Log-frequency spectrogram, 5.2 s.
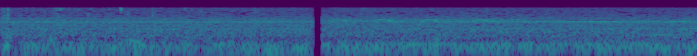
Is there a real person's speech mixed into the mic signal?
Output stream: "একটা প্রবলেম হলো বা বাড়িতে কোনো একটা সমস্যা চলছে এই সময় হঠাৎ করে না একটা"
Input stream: No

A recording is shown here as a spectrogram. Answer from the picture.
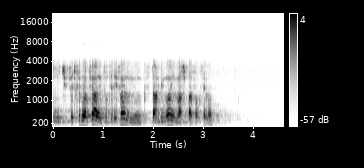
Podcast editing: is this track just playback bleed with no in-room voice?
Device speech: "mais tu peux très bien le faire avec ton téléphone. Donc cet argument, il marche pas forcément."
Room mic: Yes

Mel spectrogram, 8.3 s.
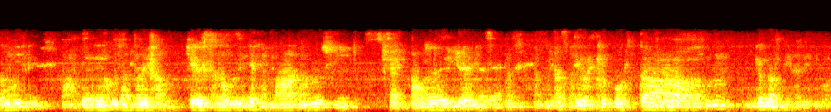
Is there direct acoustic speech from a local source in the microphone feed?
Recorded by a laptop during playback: No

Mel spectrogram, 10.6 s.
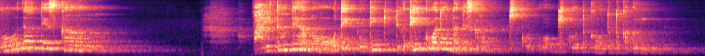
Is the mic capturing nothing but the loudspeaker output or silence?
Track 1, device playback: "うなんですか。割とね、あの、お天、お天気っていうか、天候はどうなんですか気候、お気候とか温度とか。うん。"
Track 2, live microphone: Yes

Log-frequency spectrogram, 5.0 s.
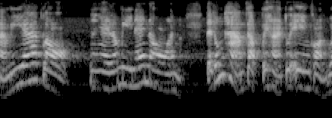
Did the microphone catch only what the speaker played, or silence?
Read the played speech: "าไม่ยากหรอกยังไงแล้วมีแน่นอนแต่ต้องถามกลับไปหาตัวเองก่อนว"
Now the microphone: Yes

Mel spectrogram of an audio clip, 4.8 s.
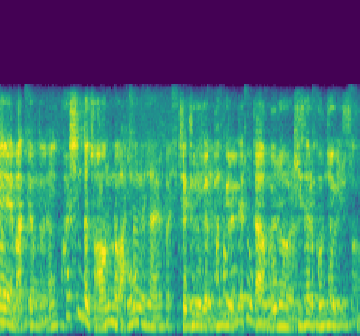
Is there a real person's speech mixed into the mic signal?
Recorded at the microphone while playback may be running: Yes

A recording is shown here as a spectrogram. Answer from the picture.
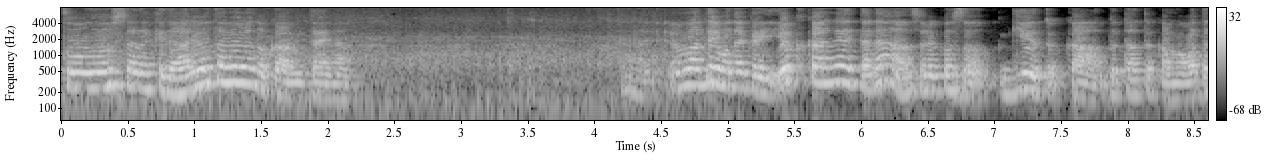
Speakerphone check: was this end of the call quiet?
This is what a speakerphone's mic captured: Yes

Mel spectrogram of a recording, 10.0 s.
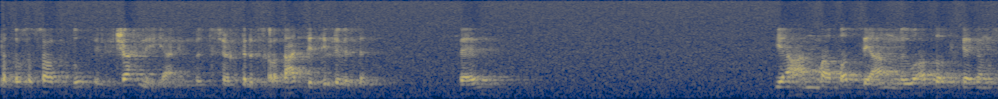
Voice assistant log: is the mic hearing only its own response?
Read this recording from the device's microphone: Yes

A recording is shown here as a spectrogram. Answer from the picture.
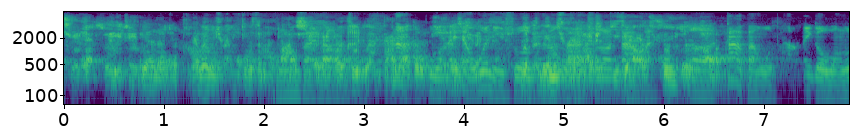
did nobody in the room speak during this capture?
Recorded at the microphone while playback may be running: No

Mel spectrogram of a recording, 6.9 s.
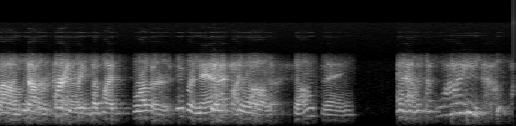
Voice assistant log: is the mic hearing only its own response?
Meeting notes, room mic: No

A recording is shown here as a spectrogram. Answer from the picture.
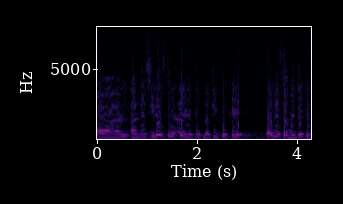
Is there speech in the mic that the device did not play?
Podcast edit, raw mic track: Yes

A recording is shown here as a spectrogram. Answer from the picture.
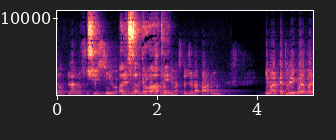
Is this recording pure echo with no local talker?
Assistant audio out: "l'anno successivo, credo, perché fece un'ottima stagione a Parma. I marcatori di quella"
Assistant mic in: No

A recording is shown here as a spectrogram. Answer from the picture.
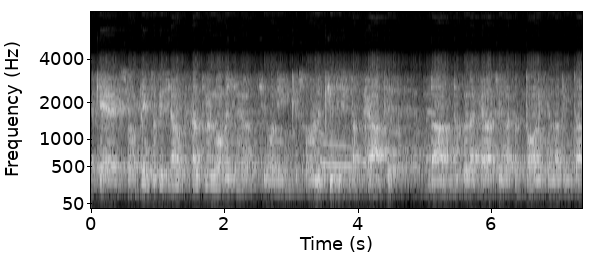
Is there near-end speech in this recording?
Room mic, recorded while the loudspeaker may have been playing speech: Yes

